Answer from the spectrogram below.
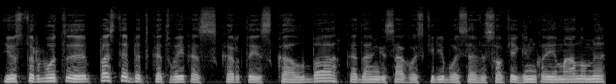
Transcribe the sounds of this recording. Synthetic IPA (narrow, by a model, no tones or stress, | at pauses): juːst̪ʊɾbuːt̪pɑːsʲt̪ʲɛbʲɪt̪kɐt̪ʋɐɪkɐskɐrt̪ɐɪskɐlˠbɐkɐd̪ɐŋʲɡʲɪsɑːkoːsʲkʲɪɾʲiːboːsʲɛʋʲɪsoːkʲɪɡʲɪŋklˠɐimɑːnoːmʲɪ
